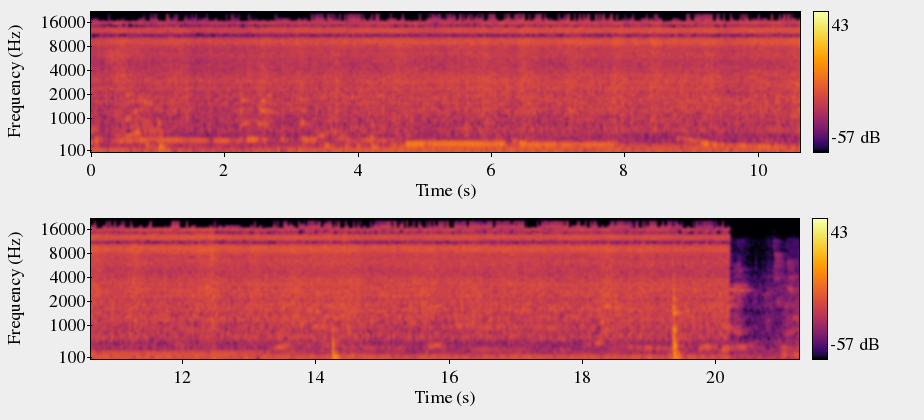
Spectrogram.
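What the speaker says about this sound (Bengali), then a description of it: "এখন আমি সবগুলোকে ভালো করে নেড়ে নিব।" Carrots and cabbage stir-fry in a pan with spices, making a continuous hissing sizzle broken by occasional stirring scrapes. A faint tonal whine runs underneath, and there is no talk.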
